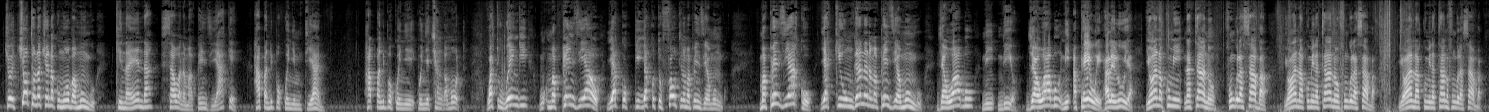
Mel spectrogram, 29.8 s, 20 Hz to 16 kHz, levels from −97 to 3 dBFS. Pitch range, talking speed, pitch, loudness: 170-225 Hz, 110 wpm, 200 Hz, -19 LUFS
